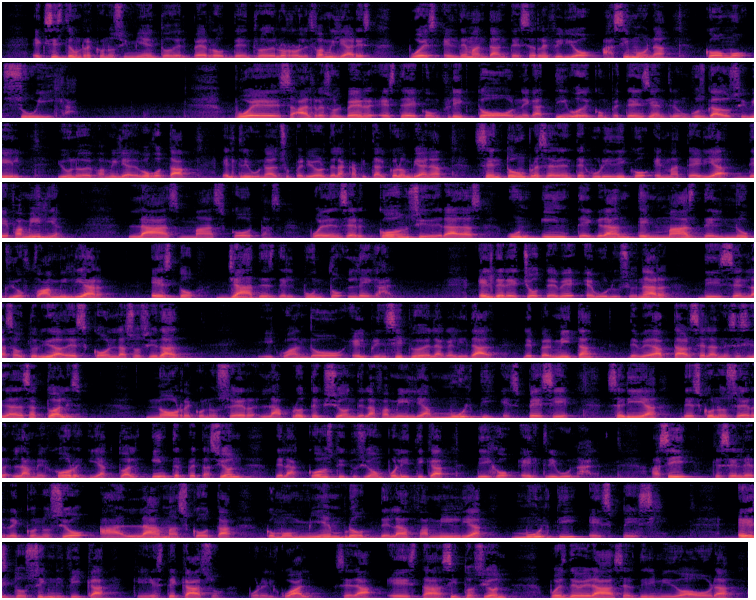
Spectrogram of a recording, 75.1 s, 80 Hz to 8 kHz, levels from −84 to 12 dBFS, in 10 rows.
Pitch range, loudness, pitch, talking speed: 100-130 Hz, -24 LUFS, 110 Hz, 115 wpm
